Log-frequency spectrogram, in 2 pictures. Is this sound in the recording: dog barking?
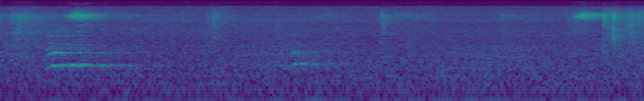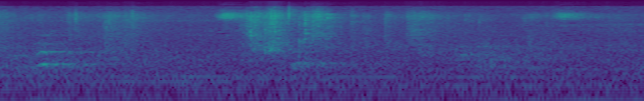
yes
